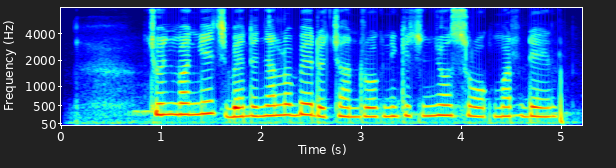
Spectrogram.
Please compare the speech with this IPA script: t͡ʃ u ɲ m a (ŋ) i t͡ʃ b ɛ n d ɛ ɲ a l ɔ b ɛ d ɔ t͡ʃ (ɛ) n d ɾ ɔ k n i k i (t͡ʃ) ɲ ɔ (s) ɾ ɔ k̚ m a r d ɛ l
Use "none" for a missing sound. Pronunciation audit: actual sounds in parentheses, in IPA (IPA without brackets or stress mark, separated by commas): ŋ, a, t͡ʃ, s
